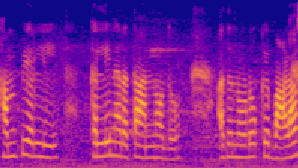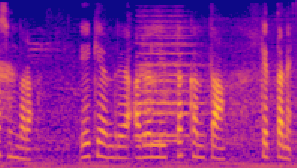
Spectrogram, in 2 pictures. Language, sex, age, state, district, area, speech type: Kannada, female, 30-45, Karnataka, Vijayanagara, rural, spontaneous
